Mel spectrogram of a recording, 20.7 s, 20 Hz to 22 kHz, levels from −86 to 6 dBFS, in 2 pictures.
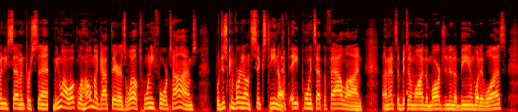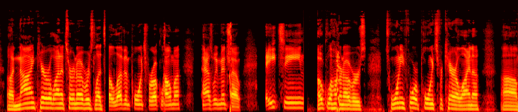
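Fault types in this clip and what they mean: Broken MP3 bit reservoir, at 0.96, 5.63–5.70, 8.09–8.17, 13.62–13.68, 14.96–15.01 and 17.10–17.17 s: the audio skips ahead with brief chirps, noise bursts or holes, likely because frames went missing and following frames fetched borrowed bits from the wrong data, fitting 26.1 ms frames.
Input switched to a poorer device, 12.47 to 16.53 s: after an 80 ms silence the speech turns duller, with nothing above 9 kHz, a faint new background noise far below the speech, and unchanged loudness, likely from recording moving to a narrower-band microphone or headset.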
